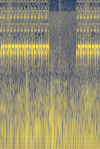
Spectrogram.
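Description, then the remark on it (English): A telephone rings loudly, a bright trilling bell in two bursts separated by a brief pause, with faint low room noise underneath. “Aren't you going to answer it?”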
